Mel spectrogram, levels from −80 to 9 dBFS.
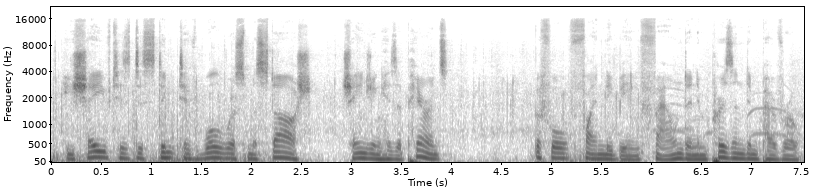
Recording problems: wind noise on the microphone; occasional gusts; 20 dB below the speech
crowd noise; faint; throughout; 20 dB below the speech

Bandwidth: 16 kHz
